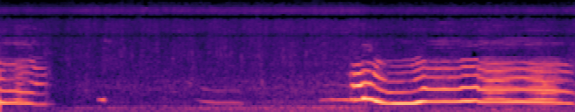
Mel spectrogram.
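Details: Tonka, an Alaskan Malamute, yells and complains while being bathed. A brief harmonic howl opens, then quiet, then a long, wavering, whining howl with a rising and falling pitch.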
